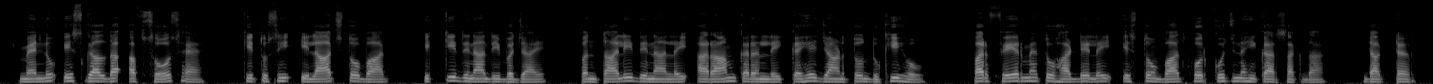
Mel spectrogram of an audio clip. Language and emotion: Punjabi, sad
